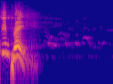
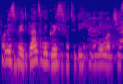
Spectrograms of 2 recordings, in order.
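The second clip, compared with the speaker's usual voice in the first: soft, murmured plea for grace; quiet prayer; 4 semitones lower, 4 dB quieter than usual. Real, not acted. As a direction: pray under your breath for courage.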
